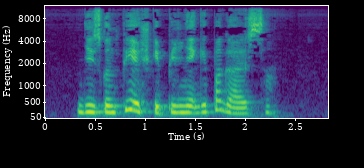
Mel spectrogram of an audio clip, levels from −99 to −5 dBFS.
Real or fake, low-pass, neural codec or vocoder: real; 10.8 kHz; none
